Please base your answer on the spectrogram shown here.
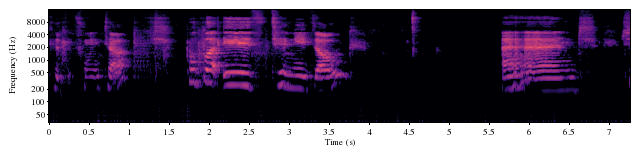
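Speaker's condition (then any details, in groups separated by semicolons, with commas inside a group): Cerebral palsy, dystonic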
